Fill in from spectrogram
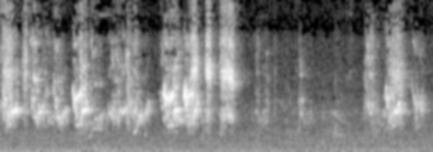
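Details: Caged pet budgies chattering in quick, high twittering notes, nearly continuous for the first two and a half seconds, then a brief lull before another chirpy burst.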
